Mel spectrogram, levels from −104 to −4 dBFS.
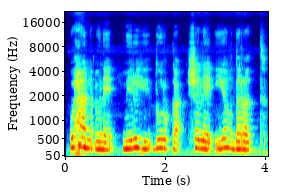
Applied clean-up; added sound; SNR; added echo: none; none; none; reverberation time 0.3 s.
